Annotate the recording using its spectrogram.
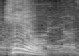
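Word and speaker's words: חיל: What I said is that its origin is from chil, right? Which you pronounce keel, which is a primitive root, properly to twist, right?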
